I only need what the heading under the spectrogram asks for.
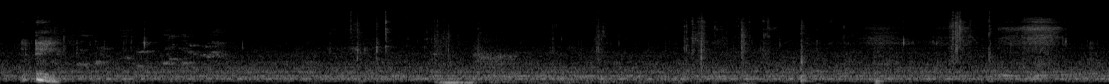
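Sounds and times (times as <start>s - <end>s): low hum: 4.2s - 8.5s
soft low thump: 4.4s - 6.2s
foil wrapper rustling: 5.4s - 8.5s.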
